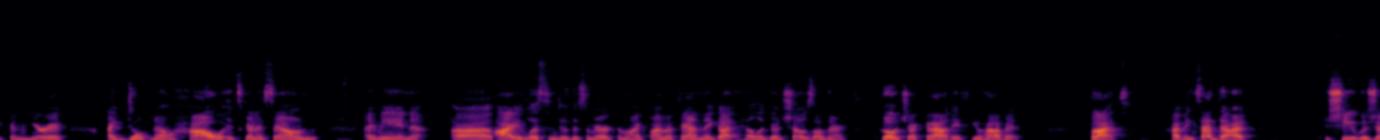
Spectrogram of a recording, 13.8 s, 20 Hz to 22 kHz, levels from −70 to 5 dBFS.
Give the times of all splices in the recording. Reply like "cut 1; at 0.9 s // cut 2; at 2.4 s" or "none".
cut 1; at 4.9 s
